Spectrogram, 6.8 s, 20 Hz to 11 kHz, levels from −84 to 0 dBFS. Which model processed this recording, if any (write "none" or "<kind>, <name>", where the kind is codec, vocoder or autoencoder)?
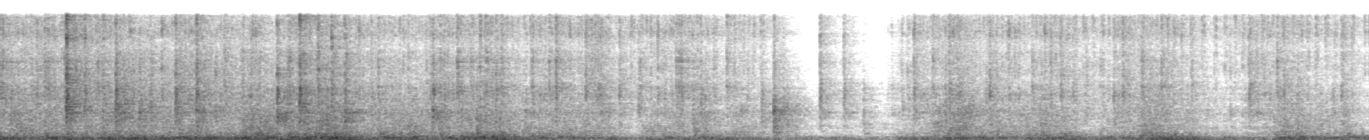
none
